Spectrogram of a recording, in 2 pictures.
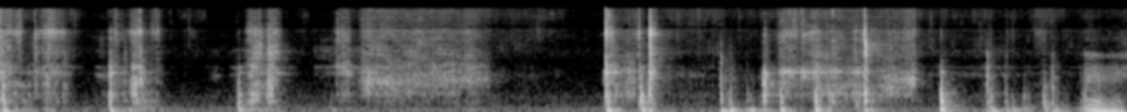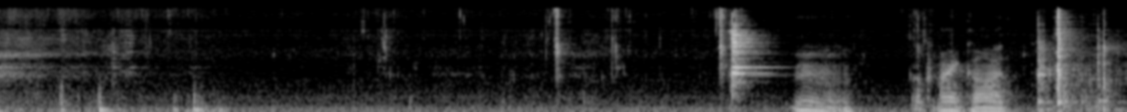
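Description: A metal spoon scraping and clinking against a stainless steel mixing bowl as it stirs and presses a thick, doughy mixture, in a run of knocks and scrapes. It falls quiet partway through, and a few short vocal sounds come near the end.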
